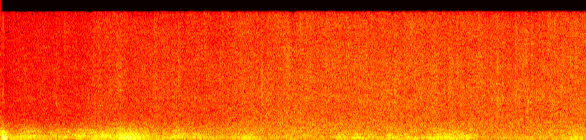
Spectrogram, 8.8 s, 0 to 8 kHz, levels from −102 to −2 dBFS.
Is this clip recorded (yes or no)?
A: no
